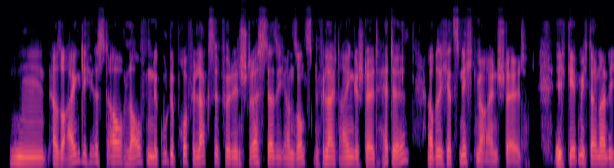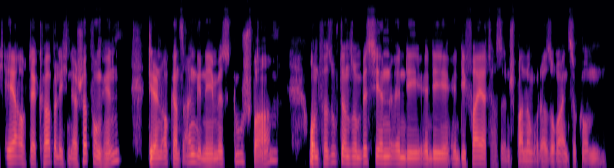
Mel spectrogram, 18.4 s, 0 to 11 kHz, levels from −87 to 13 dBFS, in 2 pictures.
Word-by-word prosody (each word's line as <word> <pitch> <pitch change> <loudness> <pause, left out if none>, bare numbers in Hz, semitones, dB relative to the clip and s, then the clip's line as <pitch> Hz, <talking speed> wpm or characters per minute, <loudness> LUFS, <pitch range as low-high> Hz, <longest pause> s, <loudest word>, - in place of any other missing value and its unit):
Hm, 115 -2 0
also 120 -2 +3
eigentlich 150 0 +1
ist 145 0 -5
auch 130 -2 +2
laufen 125 +3 -1
'ne 125 - +2
gute 145 0 -3
Prophylaxe 140 -1 -1
für 130 - -1
den 120 -1 -1
Stress, 125 +4 +1
der 125 0 +2
sich 115 -1 -7
ansonsten 115 +2 -2
vielleicht 120 0 +2
eingestellt 115 -2 +1
hätte, 140 +4 0 0.3
aber 125 +1 +3
jetzt 125 +1 0
nicht 145 +1 0
mehr - - +1
einstellt. - - 0 0.4
Ich - - +3
gebe 130 +1 +3
mich 130 - +1
dann 120 0 +2
einentlich 120 -2 0
eher 130 +1 +5
auch 120 -3 -1
der - - +3
körperlichen 130 -3 -1
Erschöpfung 115 - 0
hin, 145 - -1 0.4
die - - +8
dann 110 0 +5
auch 120 +1 -3
ganz 110 -4 +1
angenehm 115 -6 0
ist, 115 - -3
duschwarm, 140 - -2 0.5
und 120 -1 +4
versuche 135 +4 -4
dann 125 -1 +2
so 125 - -2
'n 115 -2 -2
bisschen 125 -2 +2
in 115 -1 0
die 110 0 +1
in 110 -1 -3
die 110 -2 +2
in 110 +1 -6
die 110 - -1
Feiertagsentspannung 90 -6 -1
oder - - -5
so - - -4
reinzukommen. 75 0 -5
120 Hz, 185 wpm, -26 LUFS, 110-130 Hz, 0.5 s, die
